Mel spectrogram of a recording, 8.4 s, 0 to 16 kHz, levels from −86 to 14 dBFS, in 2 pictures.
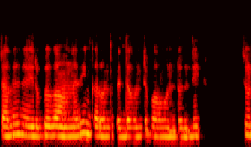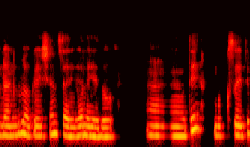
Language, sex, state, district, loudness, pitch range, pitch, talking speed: Telugu, female, Andhra Pradesh, Chittoor, -28 LUFS, 195-215 Hz, 205 Hz, 100 wpm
